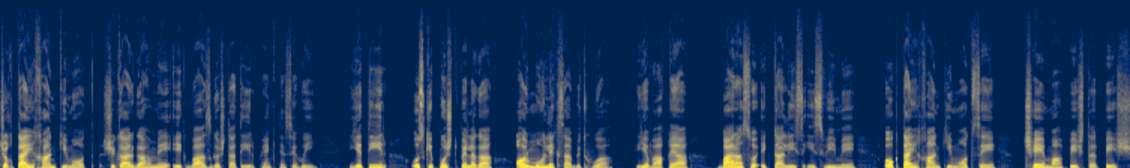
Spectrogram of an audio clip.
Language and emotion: Urdu, neutral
